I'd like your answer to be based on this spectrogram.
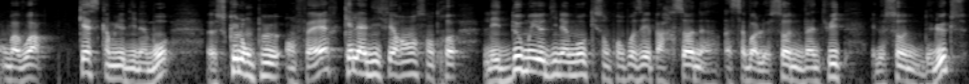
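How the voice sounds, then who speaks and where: A man's voice: mid-range voice, dark tone. A man hosting a cycling channel, giving a chatty gear review and explaining step by step to his viewers.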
